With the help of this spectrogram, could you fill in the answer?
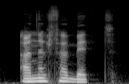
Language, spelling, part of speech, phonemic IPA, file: French, analphabète, adjective / noun, /a.nal.fa.bɛt/, Fr-analphabète.ogg
- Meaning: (adjective) illiterate; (noun) illiterate person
